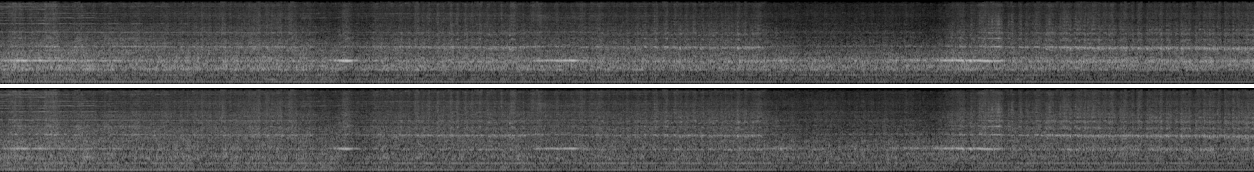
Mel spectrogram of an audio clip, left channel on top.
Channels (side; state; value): both; normal; correlation 0.47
